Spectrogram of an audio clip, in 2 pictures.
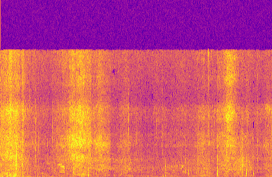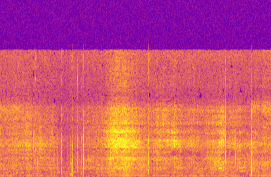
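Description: Snowboards scrape and hiss across packed snow.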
